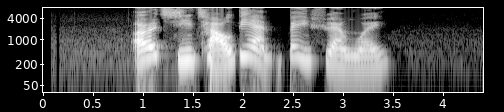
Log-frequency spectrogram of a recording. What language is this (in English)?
Chinese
